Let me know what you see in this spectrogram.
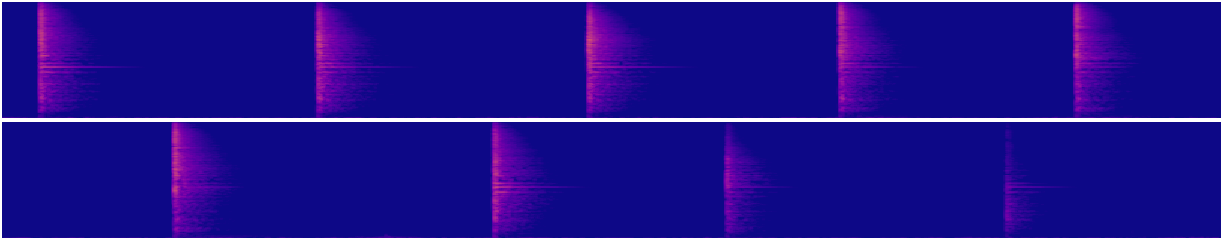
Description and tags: Metal surface hit
Sound made by hitting an old metal lamp with a wooden handle.
clang, hit, impact, metal, metallic, percussion, strike, ting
